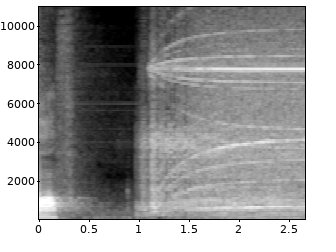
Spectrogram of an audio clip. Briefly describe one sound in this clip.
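A small electric motor whines as it spins up.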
